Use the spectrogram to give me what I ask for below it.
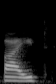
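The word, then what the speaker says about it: bite: तो यहां पर देखिए सबसे पहला जो स्पेलिंग पैटर्न है जैसे कि कहीं पर आई टी ई ये आईट आ जाए यानी इस आई टी ई को हम आई करके पढ़ते हैं।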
